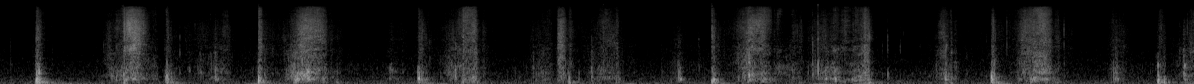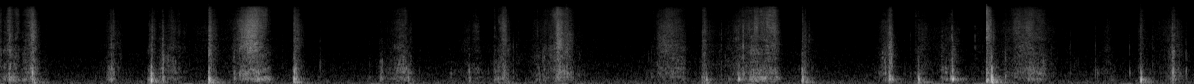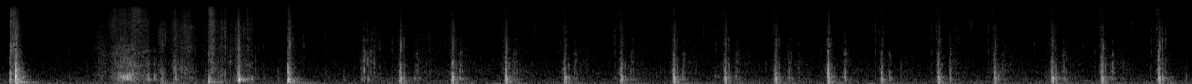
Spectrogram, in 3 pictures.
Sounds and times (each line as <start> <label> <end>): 1.0 Shuffling on soil 12.4
15.8 Shuffling on soil 17.8
18.5 Shuffling on soil 19.9
20.7 Shuffling on soil 23.8
24.8 Shuffling on soil 26.5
